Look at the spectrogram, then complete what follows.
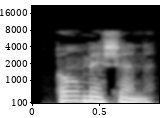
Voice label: "Omission", English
